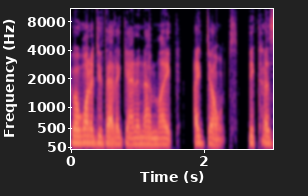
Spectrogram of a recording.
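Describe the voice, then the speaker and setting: A woman with a Midwestern American accent talks in a very deep, low pitch with vocal fry. The sound is dry and close with no echo, and the recording is very clean against a silent background. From Michigan, USA. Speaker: author and podcaster. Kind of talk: interview answer.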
